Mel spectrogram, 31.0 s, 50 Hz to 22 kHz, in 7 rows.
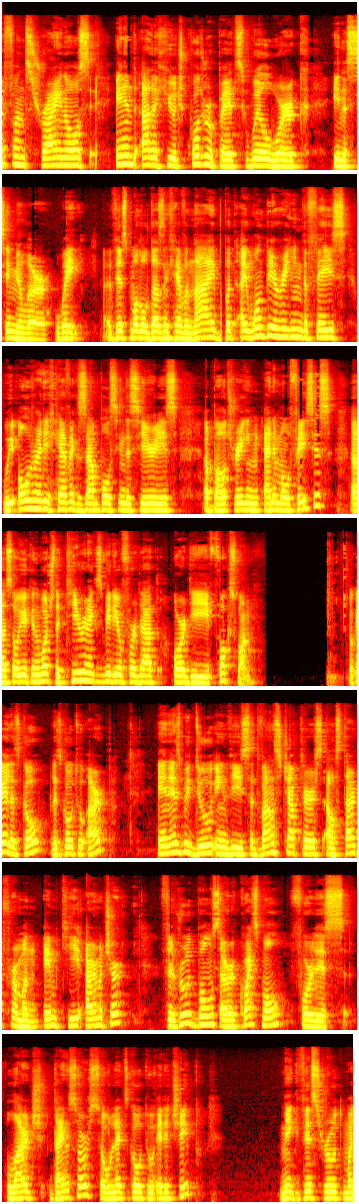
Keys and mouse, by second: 17.0 middle click, 17.3 shift+middle click, 17.5 middle click, 21.2-23.4 drag, 23.6 middle drag, 28.4 click, 29.2 s.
